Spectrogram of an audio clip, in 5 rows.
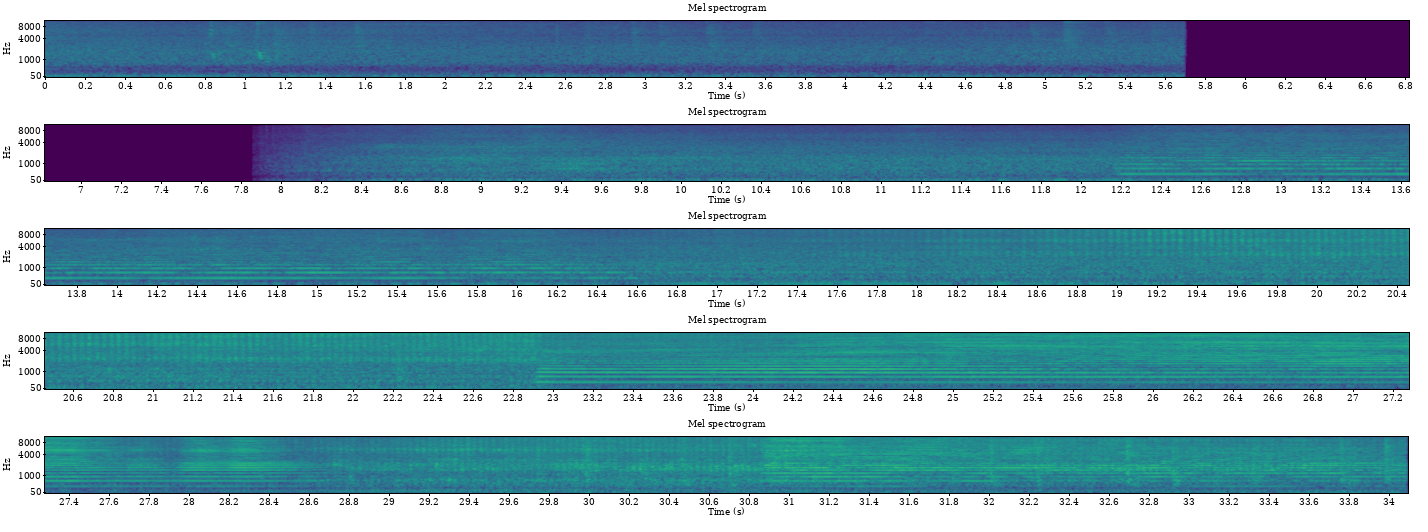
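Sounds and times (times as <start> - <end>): diesel train engine rumble: 0.0 - 5.7, 7.9 - 34.0
train horn blast: 12.2 - 16.8, 22.9 - 28.9, 30.8 - 34.0.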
